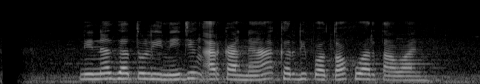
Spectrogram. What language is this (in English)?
Sundanese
